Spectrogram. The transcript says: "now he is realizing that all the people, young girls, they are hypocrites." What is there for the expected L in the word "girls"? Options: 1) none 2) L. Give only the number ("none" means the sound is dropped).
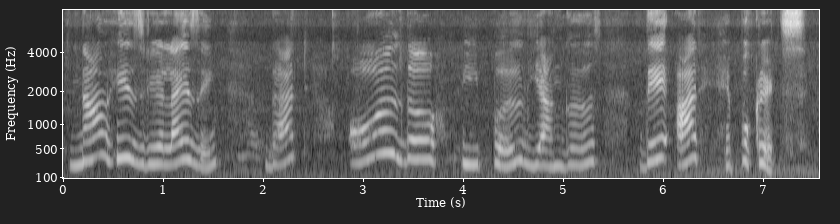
1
